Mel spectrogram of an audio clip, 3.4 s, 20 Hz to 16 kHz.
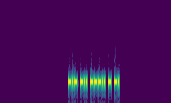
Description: Morse code, heard as a keyed tone, about 62 wpm, 700 Hz. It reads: KD8TN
